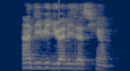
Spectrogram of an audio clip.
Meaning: individualization
- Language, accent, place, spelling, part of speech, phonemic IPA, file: French, France, Lyon, individualisation, noun, /ɛ̃.di.vi.dɥa.li.za.sjɔ̃/, LL-Q150 (fra)-individualisation.wav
